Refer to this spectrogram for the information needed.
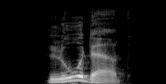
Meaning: inflection of lodern: 1. second-person plural present 2. third-person singular present 3. plural imperative
- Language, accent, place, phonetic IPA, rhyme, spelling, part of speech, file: German, Germany, Berlin, [ˈloːdɐt], -oːdɐt, lodert, verb, De-lodert.ogg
